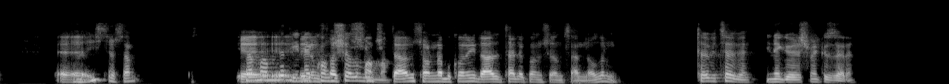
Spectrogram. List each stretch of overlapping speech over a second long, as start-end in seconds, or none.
2.4-3.9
